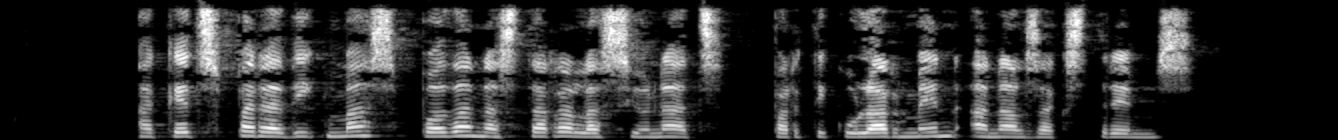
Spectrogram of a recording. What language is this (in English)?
Catalan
